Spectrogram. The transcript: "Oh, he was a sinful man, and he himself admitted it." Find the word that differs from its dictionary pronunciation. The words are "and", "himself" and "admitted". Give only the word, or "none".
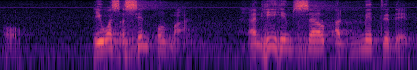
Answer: none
